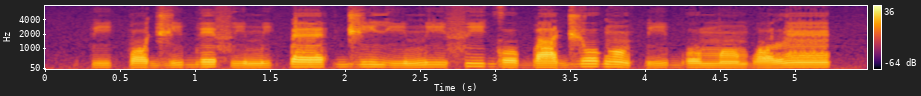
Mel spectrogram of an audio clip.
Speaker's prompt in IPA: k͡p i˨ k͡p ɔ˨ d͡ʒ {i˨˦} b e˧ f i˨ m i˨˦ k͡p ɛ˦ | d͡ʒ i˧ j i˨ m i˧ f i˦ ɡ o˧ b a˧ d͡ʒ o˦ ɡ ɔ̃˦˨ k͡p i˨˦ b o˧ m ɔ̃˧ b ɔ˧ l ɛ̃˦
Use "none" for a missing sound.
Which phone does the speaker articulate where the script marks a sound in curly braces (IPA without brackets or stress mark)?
i˨˦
